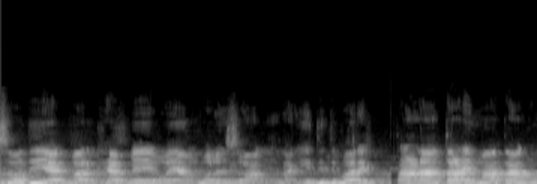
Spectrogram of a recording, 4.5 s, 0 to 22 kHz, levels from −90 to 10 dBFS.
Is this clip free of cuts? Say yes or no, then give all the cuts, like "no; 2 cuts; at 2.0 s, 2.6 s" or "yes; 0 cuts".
no; 1 cut; at 3.2 s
